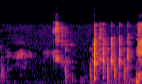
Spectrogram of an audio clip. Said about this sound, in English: We're waiting for the crunch.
